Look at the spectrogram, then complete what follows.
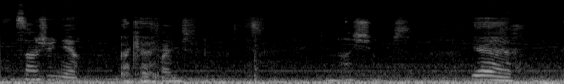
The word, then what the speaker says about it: Saint-Junien: It's called Saint-Junien. How's it pronounced? Saint-Junien.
